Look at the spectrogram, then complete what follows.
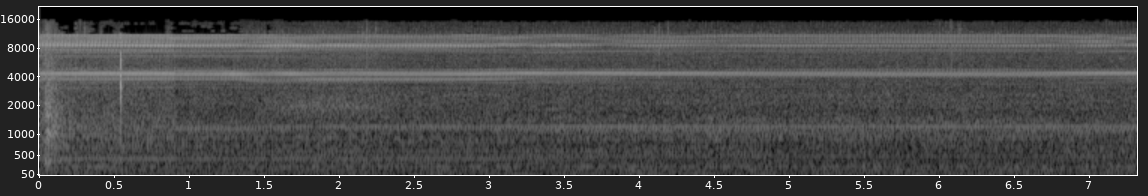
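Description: A steady droning hum with a thin high whine held over it, and one short click about half a second in.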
